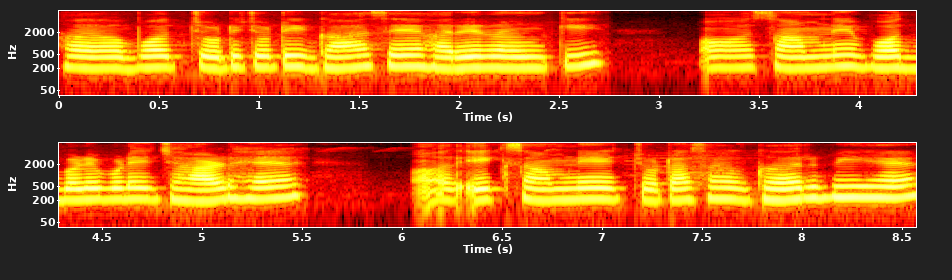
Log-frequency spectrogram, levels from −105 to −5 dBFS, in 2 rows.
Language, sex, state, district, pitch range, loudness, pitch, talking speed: Hindi, female, Bihar, Madhepura, 210-225 Hz, -19 LUFS, 215 Hz, 160 wpm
